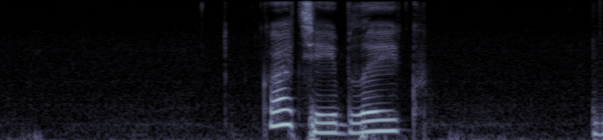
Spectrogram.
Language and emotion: Russian, sad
